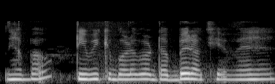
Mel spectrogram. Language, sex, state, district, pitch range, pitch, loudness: Hindi, female, Haryana, Charkhi Dadri, 230-245 Hz, 235 Hz, -16 LUFS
